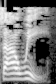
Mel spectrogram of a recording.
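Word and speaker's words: Samhain: It's spelled S-A-M-Sam-H-A-I-N. Because it's Celtic, it's pronounced Sawee.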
